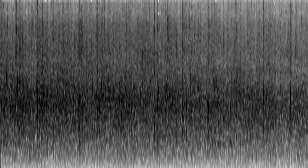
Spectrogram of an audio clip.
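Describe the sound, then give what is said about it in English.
An audience claps steadily for several seconds, a dense, even wash of applause at a fairly strong level with no voices standing out. “And I'm just so glad they got a better round of applause than the mention of spring break did a few minutes ago.”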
